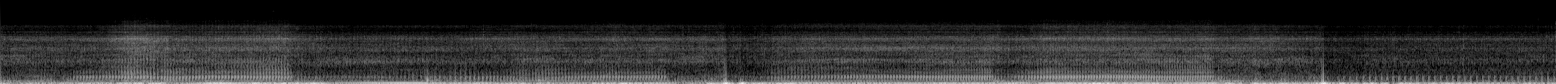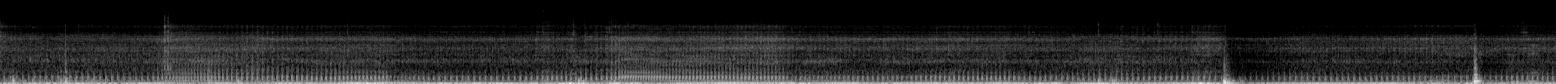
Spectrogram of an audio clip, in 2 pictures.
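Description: Dirt bike engine running on a wooded trail ride, its revs rising and falling every second or few with throttle and gear changes. A few sharp knocks come over the bumps, the loudest near the end.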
